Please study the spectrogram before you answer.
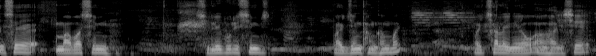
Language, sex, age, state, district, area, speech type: Bodo, male, 45-60, Assam, Kokrajhar, rural, spontaneous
